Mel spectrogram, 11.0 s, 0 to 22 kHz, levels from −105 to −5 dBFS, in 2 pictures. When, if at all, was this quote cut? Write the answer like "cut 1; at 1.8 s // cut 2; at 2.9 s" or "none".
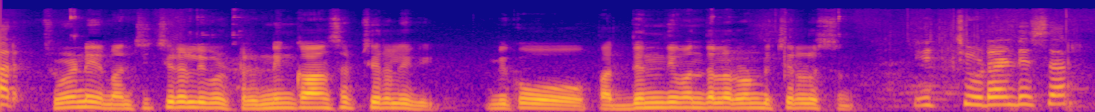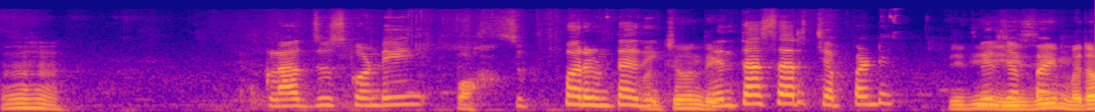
cut 1; at 4.4 s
